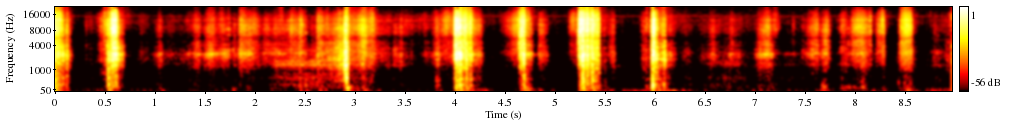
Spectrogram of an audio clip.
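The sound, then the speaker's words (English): A deck of playing cards is given a good shuffle, a series of sharp riffling bursts at irregular intervals with quiet gaps between them. “I'm going to shuffle the cards now to make sure we have a completely unique deck of cards for the talk down tonight.”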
